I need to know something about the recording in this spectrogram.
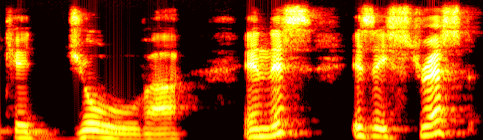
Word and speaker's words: gelida: We already know that the word K is a strong monosyllable, so you have a double G, ggɛlida.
